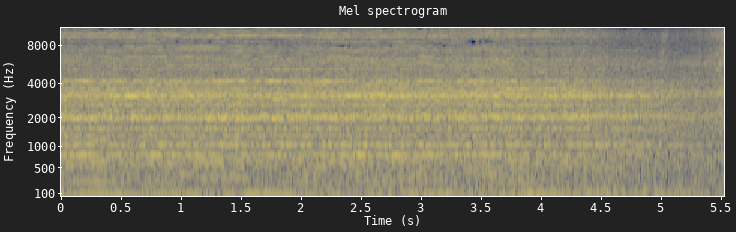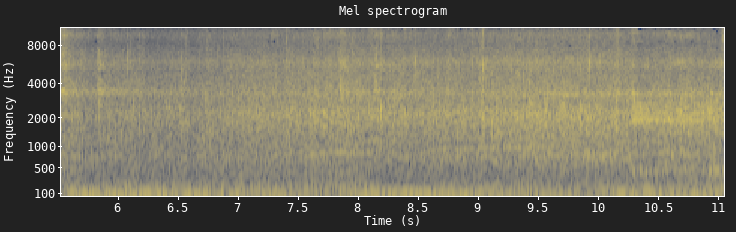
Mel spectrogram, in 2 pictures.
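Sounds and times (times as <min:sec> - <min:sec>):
stadium crowd din: 0:04.9 - 0:11.0.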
